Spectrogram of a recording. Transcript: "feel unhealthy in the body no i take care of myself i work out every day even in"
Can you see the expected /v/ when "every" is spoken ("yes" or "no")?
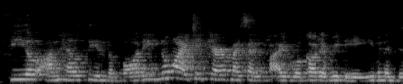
yes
